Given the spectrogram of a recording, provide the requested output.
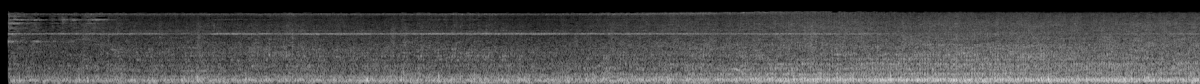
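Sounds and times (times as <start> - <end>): thin high tone: 0.1 - 8.6.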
